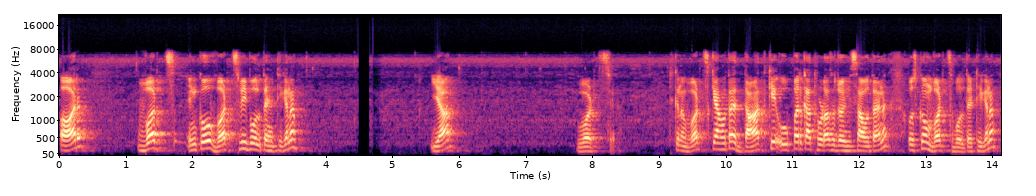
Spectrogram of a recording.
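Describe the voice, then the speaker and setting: Man, high voice, patient grammar teacher, online exam coaching, repeats check-in phrases, somewhat muffled lo-fi audio. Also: lively intonation, normal speed, pauses often. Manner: explains patiently, repeating "ठीक है ना" often. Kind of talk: online exam-prep lesson. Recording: slightly dull lo-fi sound.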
